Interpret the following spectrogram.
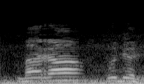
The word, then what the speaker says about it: Borobudur: How do I pronounce it? Borobudur. Borobudur.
